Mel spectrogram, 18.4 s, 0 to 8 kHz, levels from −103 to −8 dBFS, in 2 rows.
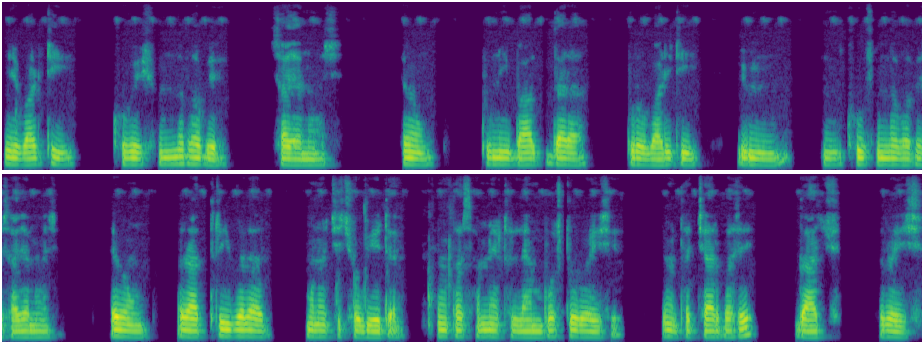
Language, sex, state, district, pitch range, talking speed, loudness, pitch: Bengali, male, West Bengal, Jhargram, 105-115 Hz, 120 wpm, -24 LUFS, 110 Hz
